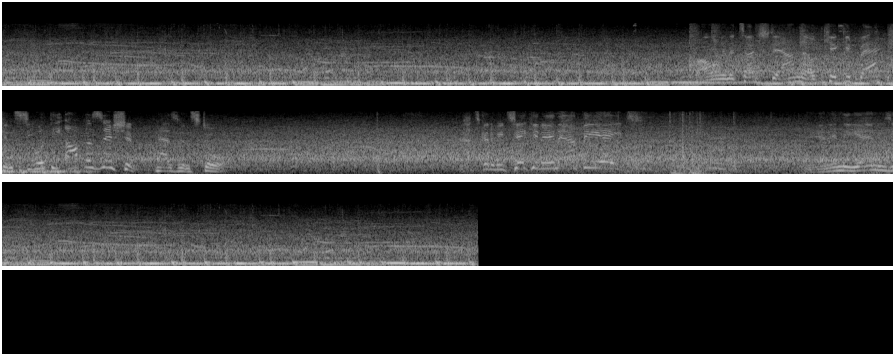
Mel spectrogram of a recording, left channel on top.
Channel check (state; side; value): drops out; right; at 4.8 s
